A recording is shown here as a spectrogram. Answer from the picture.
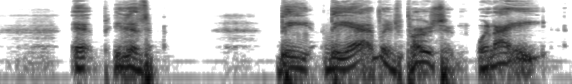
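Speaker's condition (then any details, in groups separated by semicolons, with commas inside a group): Speech impediment, mild; slight speech impediment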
